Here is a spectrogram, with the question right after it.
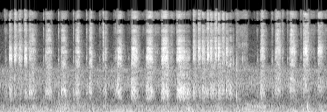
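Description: A marker tip is scratched back and forth in short strokes over a flat paper colouring book page resting on a table. The result is a quiet, rhythmic run of bright, papery scratches, about three strokes per second, each with a brief hiss that fades quickly.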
